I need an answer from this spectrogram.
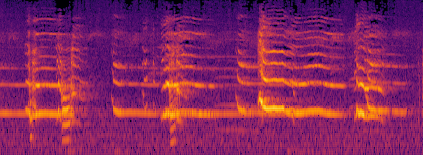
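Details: At Berenty Reserve, Madagascar, ring-tailed lemurs going to roost give spacing calls: steady, nasal, howl-like mews held level or slightly falling, answered by overlapping voices, with short yelping onsets.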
